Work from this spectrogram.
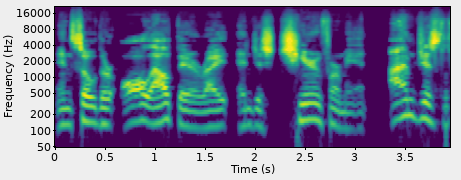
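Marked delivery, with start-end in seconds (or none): none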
